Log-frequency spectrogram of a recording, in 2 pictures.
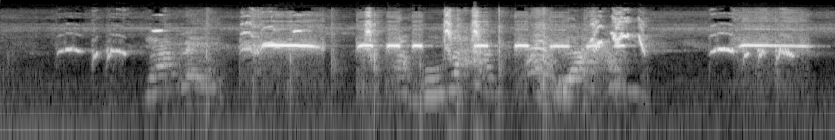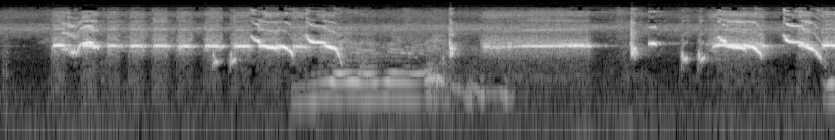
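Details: Oriental magpie-robin song used as a lure to get birds singing: dense, vigorous stream of piercing whistles, rapid chattering trills and scratchy notes, with a brief lower, harsher phrase midway.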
